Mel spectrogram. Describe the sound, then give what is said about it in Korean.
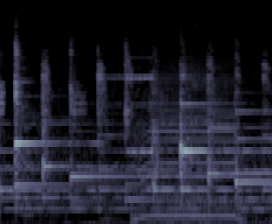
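A phone ringtone plays a bright, repeating electronic melody of quick chiming notes at a steady pace, clear, with no one talking over it. “받아봐요. 급한 전화인가 본데.”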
